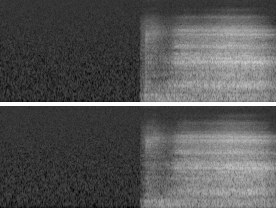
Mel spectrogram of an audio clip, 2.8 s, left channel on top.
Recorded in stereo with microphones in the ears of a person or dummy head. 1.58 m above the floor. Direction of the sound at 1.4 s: 35° left (ahead or behind).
